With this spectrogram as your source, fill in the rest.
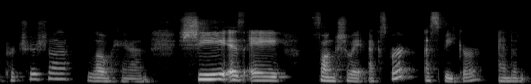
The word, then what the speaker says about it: Feng Shui: Am I saying Feng Shui right?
